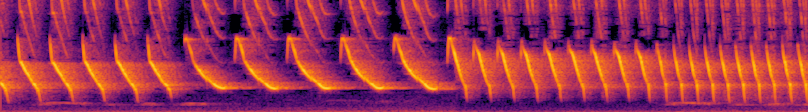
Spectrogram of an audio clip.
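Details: Canary singing a lure song meant to prompt other canaries into long, steady singing: tours of rapid high, downward-sweeping notes that shift into a faster, tighter trill partway through.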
